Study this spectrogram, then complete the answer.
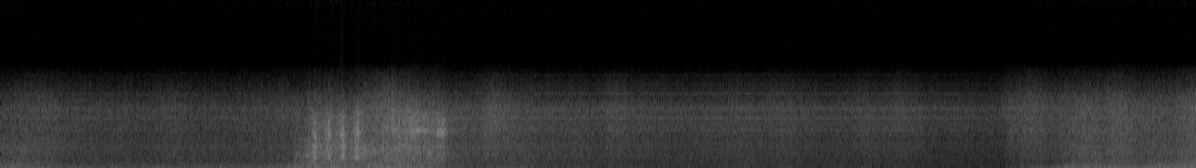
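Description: An electric welding arc crackles and hisses steadily.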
